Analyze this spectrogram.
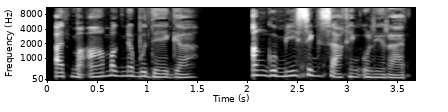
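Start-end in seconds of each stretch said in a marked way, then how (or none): none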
